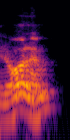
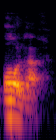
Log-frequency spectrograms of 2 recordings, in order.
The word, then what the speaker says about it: Olam: Un gran maestro de eso es el caballero Divian Olam. Sí. Perdón, Divian Olaf. Se escribe con M, pero se pronuncia con F. Divian Olaf.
